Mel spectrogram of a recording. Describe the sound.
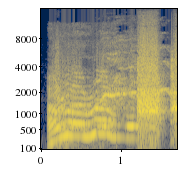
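A person imitates a dog barking: a loud, drawn-out, wavering yelp of the voice, followed by two short, harsh, breathy bursts.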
